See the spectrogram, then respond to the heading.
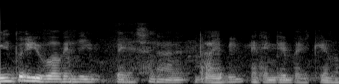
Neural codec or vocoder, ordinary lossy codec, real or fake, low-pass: codec, 16 kHz in and 24 kHz out, 1.1 kbps, FireRedTTS-2 codec; none; fake; 7.2 kHz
